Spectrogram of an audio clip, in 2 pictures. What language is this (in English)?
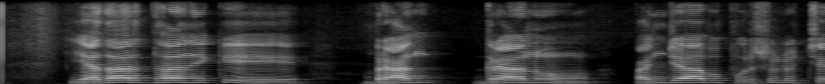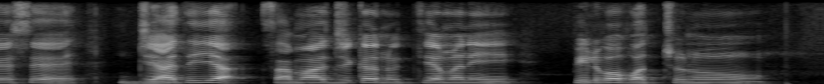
Telugu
